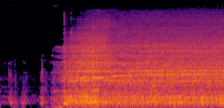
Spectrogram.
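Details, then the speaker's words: Gas boiler, combustion case off, fan speed connector pulled: after a quiet second the fan spins up into a steady, even airy whoosh and keeps running; buzzing heard, no visible fault, fan or PCB doubted. "no, so the fan still runs there. Okay, so the fan is still running, and things I can't see any sort of signs of fault with the fan, but I can hear a buzzing noise from there."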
